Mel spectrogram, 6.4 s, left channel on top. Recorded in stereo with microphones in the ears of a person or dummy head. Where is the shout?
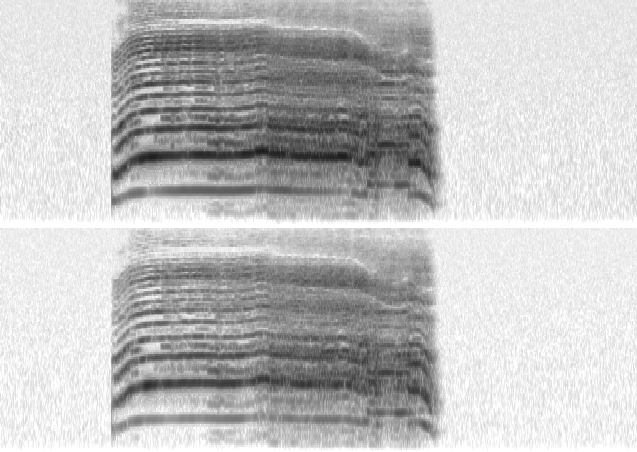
80° left, 1.0 m; by 4.4 s 5° left (ahead or behind), 1.4 m.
